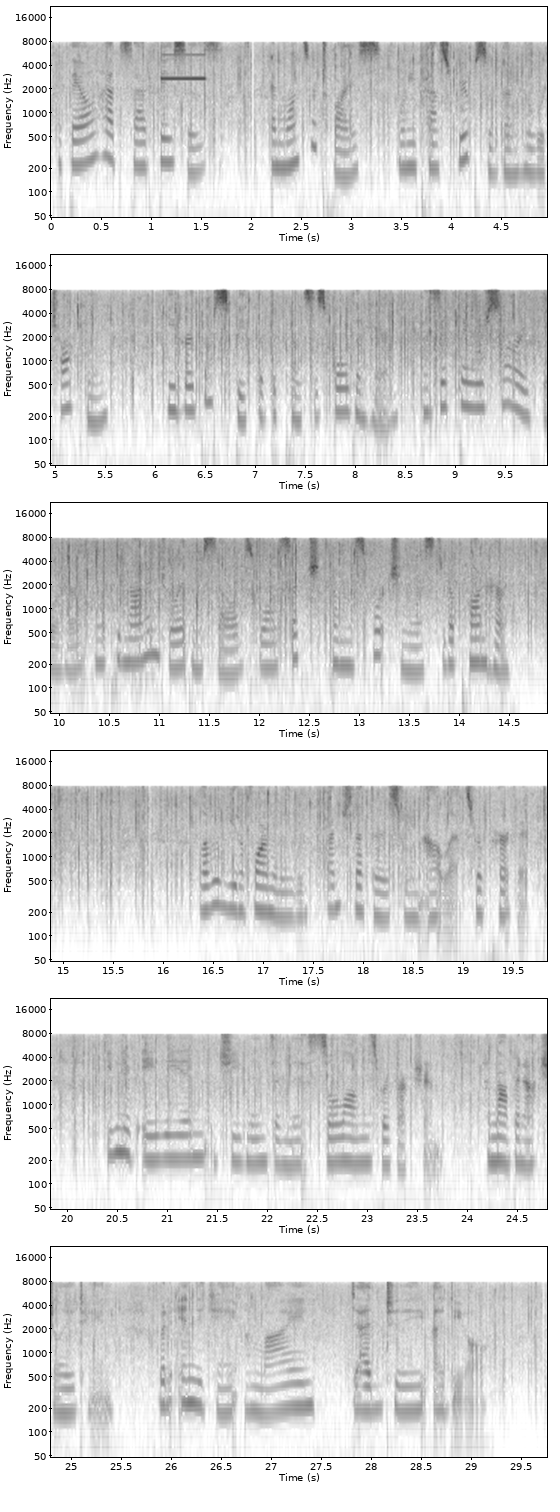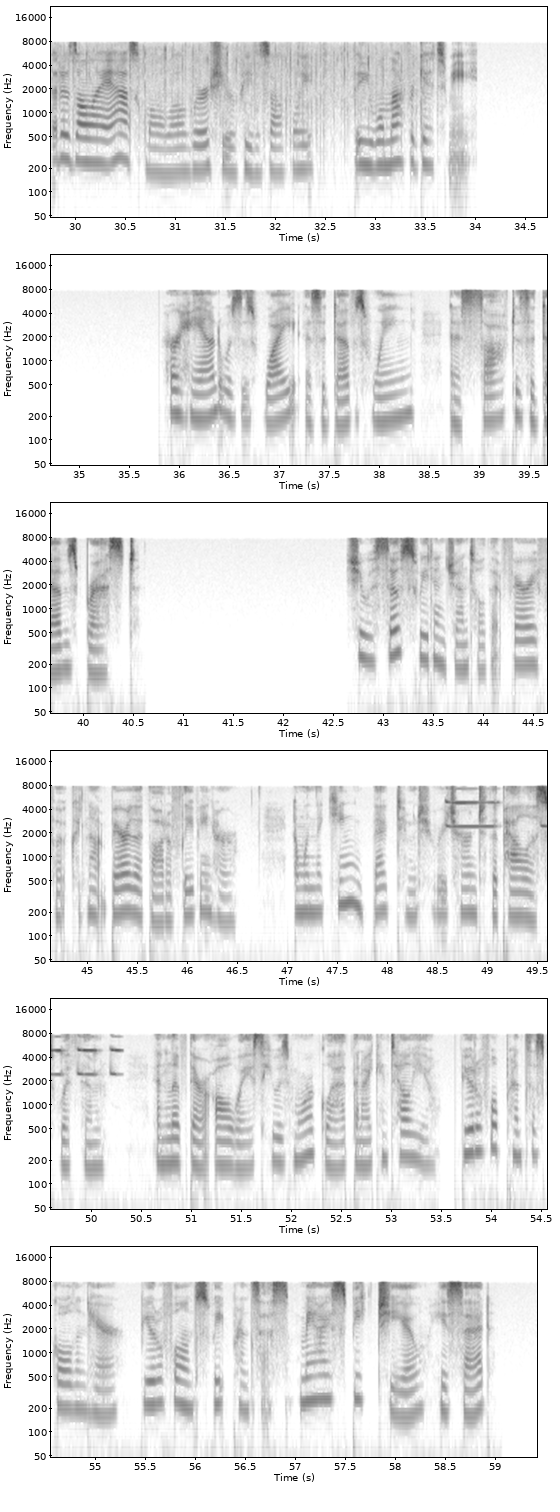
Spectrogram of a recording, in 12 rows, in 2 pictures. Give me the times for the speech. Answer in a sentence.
You can hear the speech from 0.1 to 14.6 s, from 16.4 to 29.1 s, from 29.8 to 34.0 s, from 35.8 to 40.6 s and from 42.6 to 59.0 s.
